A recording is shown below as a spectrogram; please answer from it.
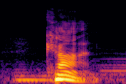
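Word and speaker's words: Carn: Khan, officially the colloquial pronunciation of come on.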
